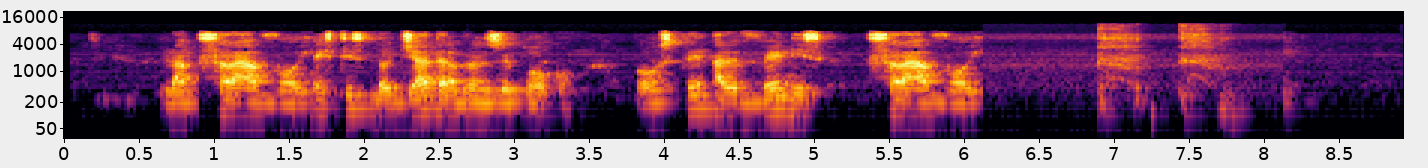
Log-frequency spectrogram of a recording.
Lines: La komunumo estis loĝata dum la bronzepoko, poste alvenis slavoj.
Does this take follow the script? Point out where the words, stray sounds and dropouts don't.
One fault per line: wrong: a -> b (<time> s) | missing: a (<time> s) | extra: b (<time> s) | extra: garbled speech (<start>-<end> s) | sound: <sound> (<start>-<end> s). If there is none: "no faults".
wrong: komunumo -> slavoj (1.0 s)
missing: dum (2.6 s)
sound: cough (6.9-8.0 s)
